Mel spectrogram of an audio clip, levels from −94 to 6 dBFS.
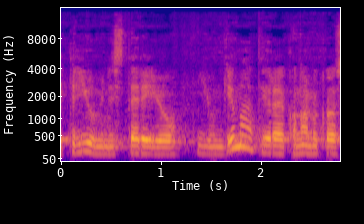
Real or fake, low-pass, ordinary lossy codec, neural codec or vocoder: fake; 14.4 kHz; AAC, 48 kbps; vocoder, 44.1 kHz, 128 mel bands, Pupu-Vocoder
